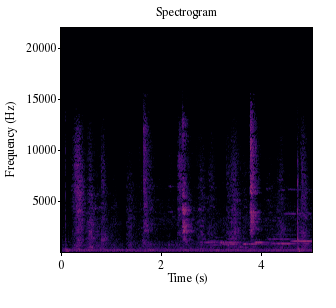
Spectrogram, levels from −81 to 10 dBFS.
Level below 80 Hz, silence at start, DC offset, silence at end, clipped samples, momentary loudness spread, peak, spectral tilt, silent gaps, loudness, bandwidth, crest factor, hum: -78 dBFS; 0 s; under 0.1%; 0 s; under 0.1%; 16 LU; -26 dBFS; -1.5 dB/octave; none; -47 LUFS; 15.5 kHz; 22 dB; none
